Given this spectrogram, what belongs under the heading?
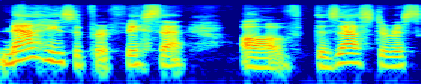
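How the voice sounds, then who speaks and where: With a New Zealand accent, a woman speaks at a moderate pace in a fairly low pitch with lively intonation, the sound dry and close with no echo on a very clean recording with a silent background. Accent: Kiwi. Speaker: podcast host. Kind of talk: interview. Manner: animated.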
